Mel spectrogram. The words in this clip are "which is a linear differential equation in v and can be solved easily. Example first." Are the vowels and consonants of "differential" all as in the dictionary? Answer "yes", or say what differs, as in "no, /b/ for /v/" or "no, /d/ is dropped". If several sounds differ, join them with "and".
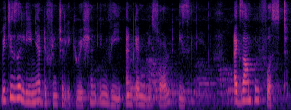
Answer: yes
